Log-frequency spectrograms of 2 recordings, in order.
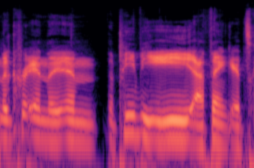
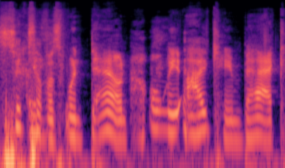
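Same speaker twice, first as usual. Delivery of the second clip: mock over-dramatic voice. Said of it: "her voice acting".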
